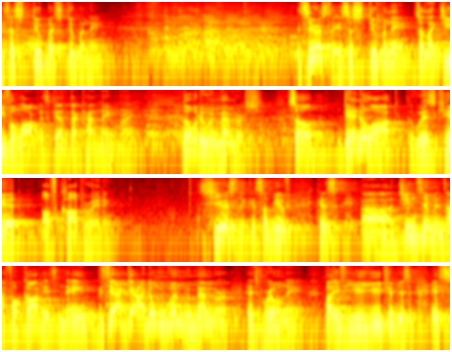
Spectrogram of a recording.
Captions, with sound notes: It's a stupid, stupid name. (laughing) Seriously, it's a stupid name. So like, Ji Fong Lok, it's that kind of name, right? Nobody remembers. So Daniel Lok, wiz-kid of copywriting. Seriously, 'cause Gene Simmons, I forgot his name. See, I don't even remember his real name, but if you YouTube this,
